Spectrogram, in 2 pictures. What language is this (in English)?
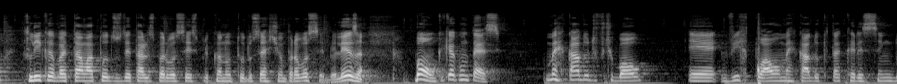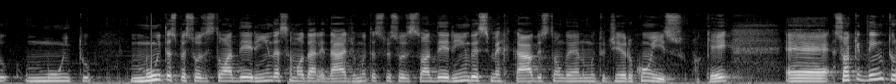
Portuguese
